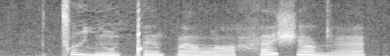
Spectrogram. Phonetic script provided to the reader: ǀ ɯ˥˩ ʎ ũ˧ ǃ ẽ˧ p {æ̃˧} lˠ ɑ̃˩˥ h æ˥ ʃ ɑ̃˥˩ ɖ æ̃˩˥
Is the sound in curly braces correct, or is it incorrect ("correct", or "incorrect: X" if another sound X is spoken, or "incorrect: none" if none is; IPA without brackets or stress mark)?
correct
